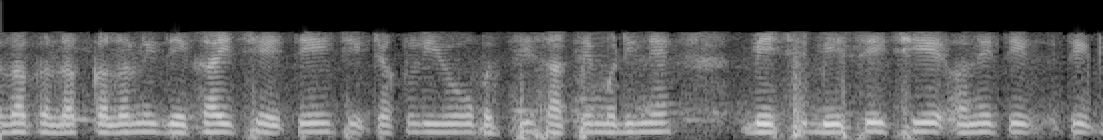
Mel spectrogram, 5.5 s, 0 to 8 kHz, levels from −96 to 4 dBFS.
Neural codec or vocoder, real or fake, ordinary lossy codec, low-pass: none; real; AAC, 16 kbps; 7.2 kHz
